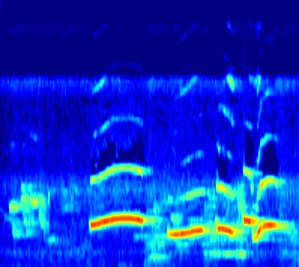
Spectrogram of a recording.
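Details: Seychelles magpie-robin singing long, clear whistled notes, the first held steady and slightly falling, then several linked whistles that dip and rise in quick succession; a faint low rumble sits underneath.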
